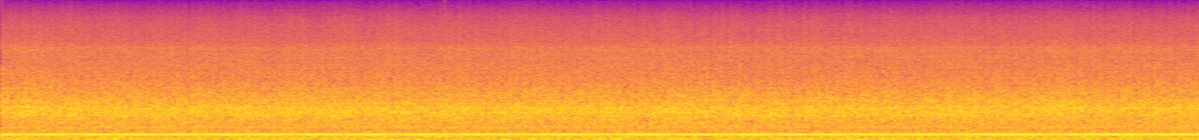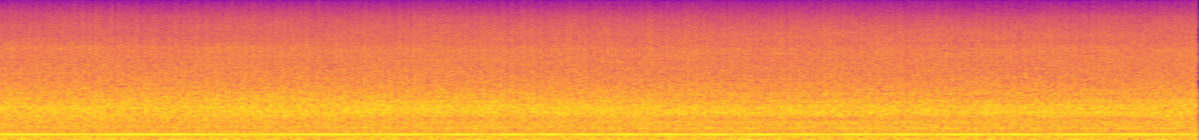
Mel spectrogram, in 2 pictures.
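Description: Light propeller aircraft's engine and propeller heard from inside the cabin in cruise: a loud, steady drone with a strong low hum that holds even throughout.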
